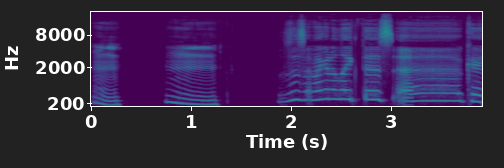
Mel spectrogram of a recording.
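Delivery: very high, fast, doubtful hmm. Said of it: "where you're going".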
